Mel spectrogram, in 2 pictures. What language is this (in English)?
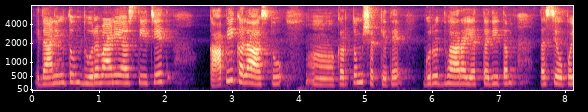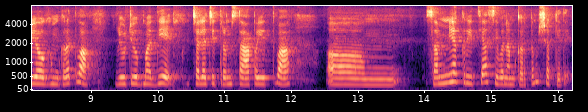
Sanskrit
